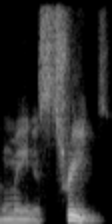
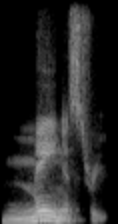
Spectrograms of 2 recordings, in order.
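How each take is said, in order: First: "Main Street" with the weight wrongly on STREET; stress on second word. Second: "Main Street" with MAIN drawn out and punched; stress on first word. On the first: Teacher showing students what not to say, "Street" stressed in "Main Street". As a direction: slowly lean on "Street" in "Main Street". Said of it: "not Main Street". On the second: Teacher correcting the stress for students, "Main" stressed in "Main Street". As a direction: exaggerate "Main", let "Street" drop away. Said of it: "stress the first word". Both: Shown as a demonstration.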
